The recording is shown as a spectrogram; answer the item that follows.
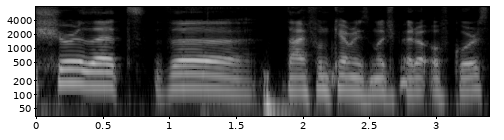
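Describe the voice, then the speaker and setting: Here a man with an unremarkable speaking voice talks at medium pitch with lively intonation. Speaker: YouTuber. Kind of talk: unboxing vlog. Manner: casual, filler-heavy.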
